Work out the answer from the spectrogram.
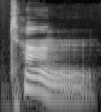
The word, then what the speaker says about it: tongue: have this word tongue the UE e at the end is silent so we pronounce it like young tongue you have only the nasal sound there's no G it's just the sound tongue this is my tongue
